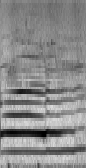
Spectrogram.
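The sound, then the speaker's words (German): A single long, drawn-out meow from an old, fat tomcat, loud, holding a steady pitch with a slight wobble partway through. Faint low thumps sit beneath it, and no one speaks. “Ja, ist ein ganz das feines alte Katerchen.”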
